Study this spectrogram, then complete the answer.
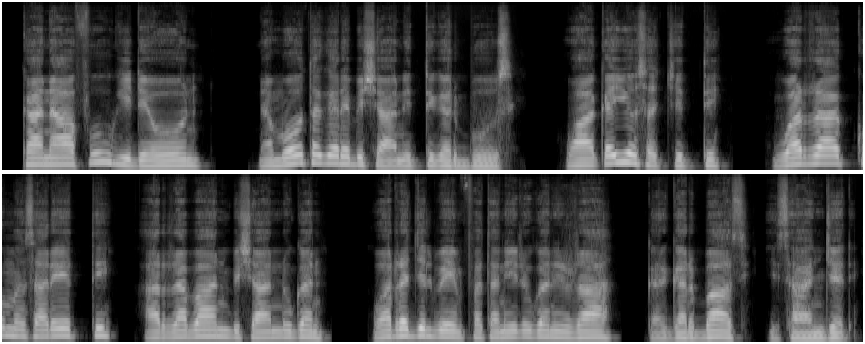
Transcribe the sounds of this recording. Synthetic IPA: kɐnaːfuːɡɪd̪ɛoːnː | ɐmo̞ːt̪ɐɡɐɾɐbɪʃaːnɪt̪ːɪɡɐɾbuːsɛ̥ | waːkʼɐjːɔs̬ɐt͡ʃːɪt̪ːɪ | wɐrːɐɐkːʊmɐs̬ɐɾe̞ːt̪ːɪ | ɐrːɐbaːnbɪʃaːnᶑʊɡɐn | wɐrːɐd͡ʒɪlbe̞ːɱfɐt̪ɐniːᶑʊɡɐnɪrːaː | ɡ̥ɐɡɐɾbaːsɛ̥ɪsaːnd͡ʒɛᶑɛ̥

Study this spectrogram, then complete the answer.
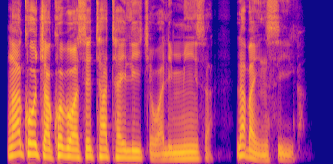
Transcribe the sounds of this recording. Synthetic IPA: ŋakʰɔud̥ʒ̥ʱakʰɔβɛwasɛtʰatʰailid̥t͡ʃʼɛwalimisa̰ | laβajint͡sʼiːɣa

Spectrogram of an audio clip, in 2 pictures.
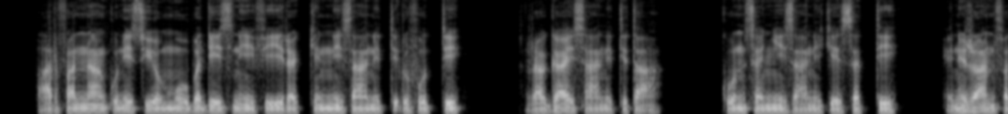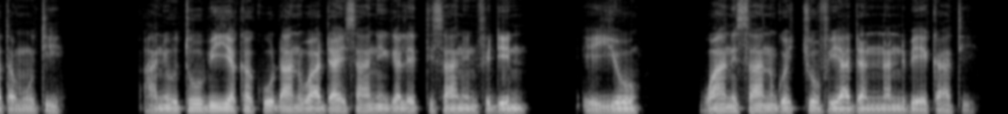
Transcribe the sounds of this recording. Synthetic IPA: fa̰ːɾfɐnːaːŋkʊnɪsjɔmːuːbɐd̪iːsniːfɪɾɐkːɪnːɪːsaːnɪt̪ːɪᶑʊfʊt̪ːɪ | ɾɐɡaːɪsaːnɪt̪ːɪt̪ɐ̰ʔɐ̰ | kʊnsɐɲːiːɪsa̰ːniːke̞ːsːɐt̪ːɪ | hɪ̰nɪɾaːnfɐt̪ɐmuːt̪ɪ̰ | ʔɐ̰nɪʊt̪uːbɪjːɐkɐkuːᶑaːnwaːd̪aːɪsaːniːɡɐlɛt̪ːɪɪsaːnhɪnfɪd̪ɪn | ɪ̰jːuː | wʔaːnɪsaːŋɡɔt͡ʃːuːfjaːd̪ɐnːɐnbe̞ːka̰ːt̪ɪ

